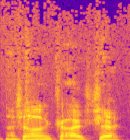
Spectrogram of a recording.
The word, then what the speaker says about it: Chiang Kai-shek: And then the communists came in, and we got out of there along with the how do you pronounce it? – Chaigon? – Chiang Kai-shek. – There you go.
